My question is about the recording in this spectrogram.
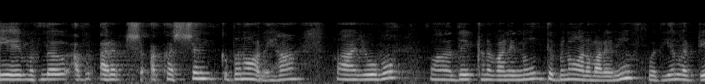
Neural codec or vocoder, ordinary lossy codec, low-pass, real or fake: codec, 16 kHz, 1.1 kbps, Voila-Tokenizer; none; 7.2 kHz; fake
